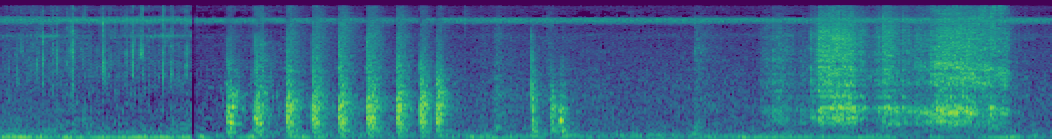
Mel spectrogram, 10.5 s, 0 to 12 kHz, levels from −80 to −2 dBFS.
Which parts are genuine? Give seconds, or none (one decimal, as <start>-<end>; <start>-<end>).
0.0-0.6; 2.8-10.5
